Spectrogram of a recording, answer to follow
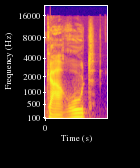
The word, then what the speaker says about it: Garuda: wie dem auch sei es wird gar oder geschrieben es ist der adler wird aber gar ruth ausgesprochen so und damit haben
